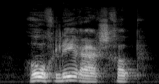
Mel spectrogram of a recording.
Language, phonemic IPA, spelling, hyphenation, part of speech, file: Dutch, /ˌɦoːxˈleː.raːr.sxɑp/, hoogleraarschap, hoog‧le‧raar‧schap, noun, Nl-hoogleraarschap.ogg
- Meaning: professorship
